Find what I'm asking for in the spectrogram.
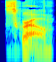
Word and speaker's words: Skrull: Skrull. The Skrull. – Spell that. – S-K-R-U-L-L.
